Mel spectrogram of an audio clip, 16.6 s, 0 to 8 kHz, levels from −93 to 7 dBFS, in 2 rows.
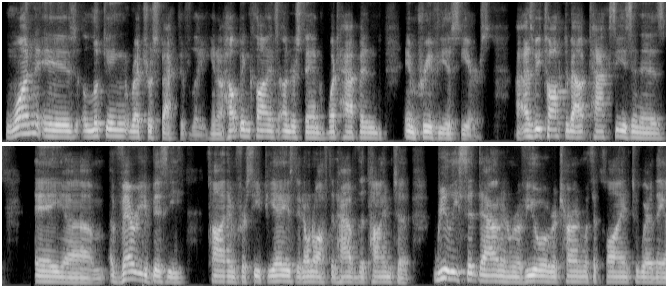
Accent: American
